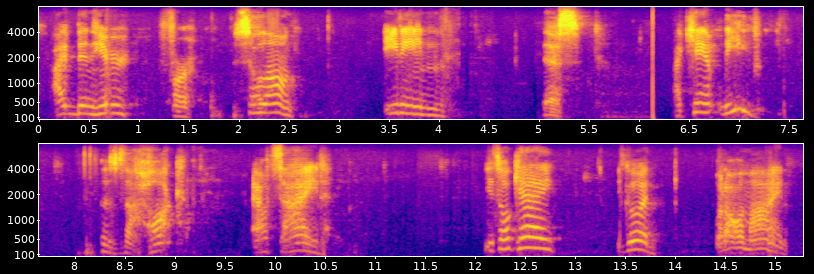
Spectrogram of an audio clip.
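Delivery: very high-pitched squeaky rat voice, between bites. Game narrator voicing a rat eating food in a cave, rat voice between bites. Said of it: "this rat ... in between bites ... He goes".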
